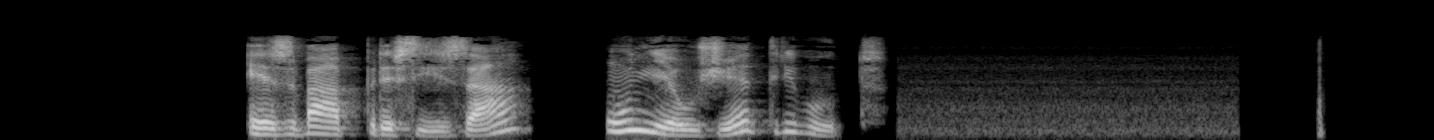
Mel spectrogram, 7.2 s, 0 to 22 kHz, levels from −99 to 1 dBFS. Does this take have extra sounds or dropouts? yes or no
no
